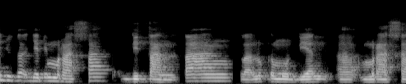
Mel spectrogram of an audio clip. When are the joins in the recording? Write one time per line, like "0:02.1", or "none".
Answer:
0:01.1
0:02.3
